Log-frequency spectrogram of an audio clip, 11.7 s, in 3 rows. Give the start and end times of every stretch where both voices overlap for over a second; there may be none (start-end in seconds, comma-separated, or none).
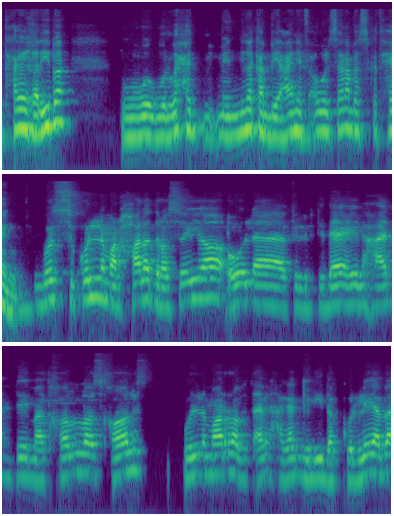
none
